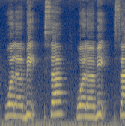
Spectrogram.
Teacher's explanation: यहाँ पर हमें झटका देना है क्योंकि हमज़ा साकिन के पढ़ने में झटका होता है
